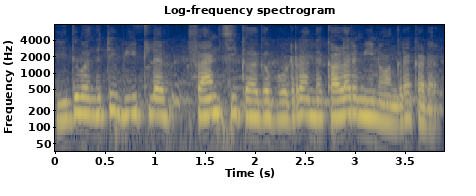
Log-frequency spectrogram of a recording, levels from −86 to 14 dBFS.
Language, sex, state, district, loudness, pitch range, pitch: Tamil, male, Tamil Nadu, Kanyakumari, -14 LUFS, 150-175 Hz, 165 Hz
